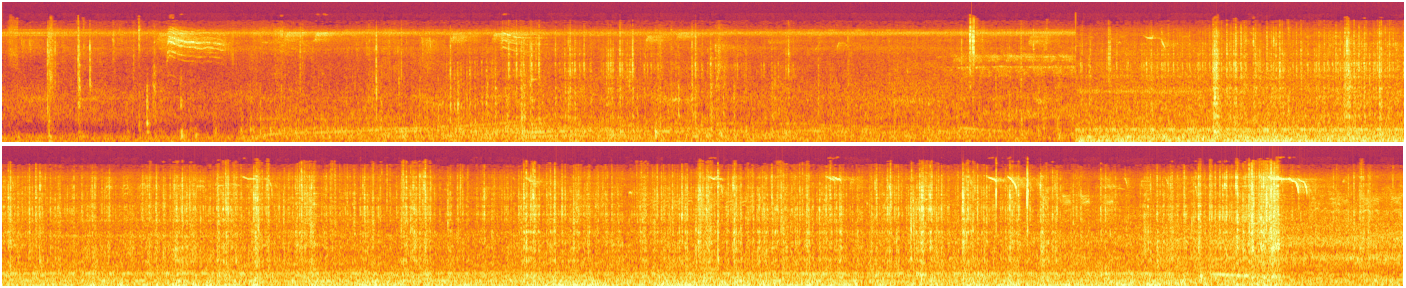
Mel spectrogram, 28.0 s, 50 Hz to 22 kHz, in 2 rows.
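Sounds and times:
frame and wheels rattling: 0:00.4 - 0:28.0
mobility scooter motor hum: 0:00.7 - 0:28.0.

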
